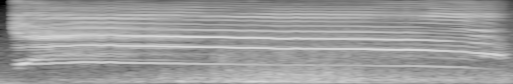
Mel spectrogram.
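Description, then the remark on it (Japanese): A single long, high-pitched scream from the sky, coming from a cable car climbing a mountain above a villa, holds steady for about two and a half seconds, loud, its pitch sagging slightly before it cuts off, with no talking around it. “ラブール警部は別荘の隅々まで調べましたが特に異常は見つかりませんでしたその時突然空から悲鳴が”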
